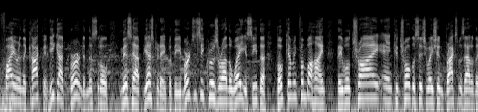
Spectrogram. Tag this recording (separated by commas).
Speech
